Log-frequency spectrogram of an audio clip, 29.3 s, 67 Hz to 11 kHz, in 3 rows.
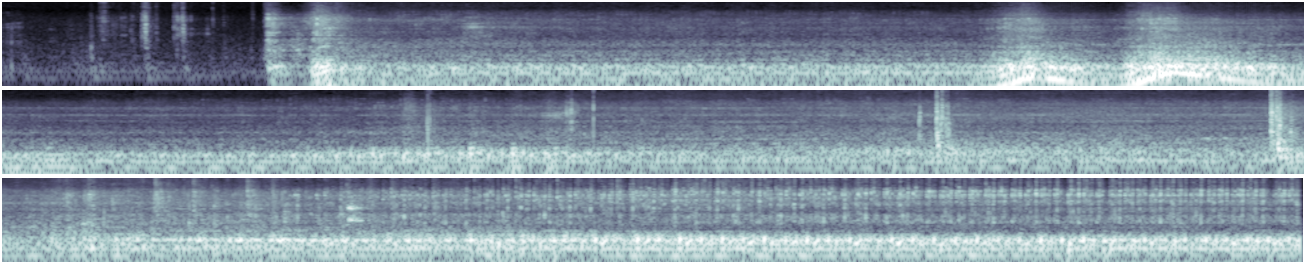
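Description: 1939 Chevrolet sedan's engine starting about two seconds in, revved twice, then idling steadily. It grows louder and fuller in the last part, heard from behind at the dual tailpipes.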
